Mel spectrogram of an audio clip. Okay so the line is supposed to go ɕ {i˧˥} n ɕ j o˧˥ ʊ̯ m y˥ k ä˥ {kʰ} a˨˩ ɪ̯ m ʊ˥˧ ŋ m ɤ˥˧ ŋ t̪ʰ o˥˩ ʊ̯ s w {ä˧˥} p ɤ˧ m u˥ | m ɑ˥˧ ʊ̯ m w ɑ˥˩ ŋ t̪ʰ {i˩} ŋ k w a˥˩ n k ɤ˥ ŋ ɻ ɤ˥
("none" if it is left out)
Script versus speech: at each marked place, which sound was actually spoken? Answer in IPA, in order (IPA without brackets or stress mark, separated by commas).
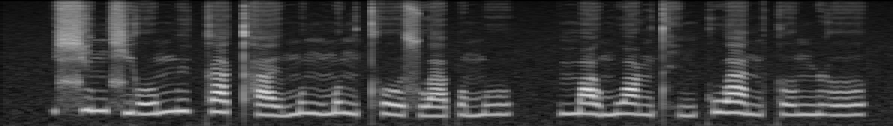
i˥, kʰ, ä˧˥, i˩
